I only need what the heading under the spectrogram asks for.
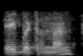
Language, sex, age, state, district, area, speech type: Urdu, male, 30-45, Delhi, South Delhi, urban, conversation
